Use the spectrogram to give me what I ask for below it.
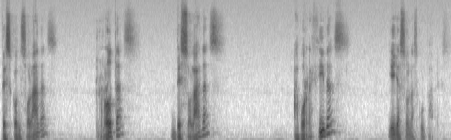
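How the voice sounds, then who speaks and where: Male pastor, dramatic sermon delivery, lively pitch swings, hushed to loud. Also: slow pace, long pauses, breathy edge.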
